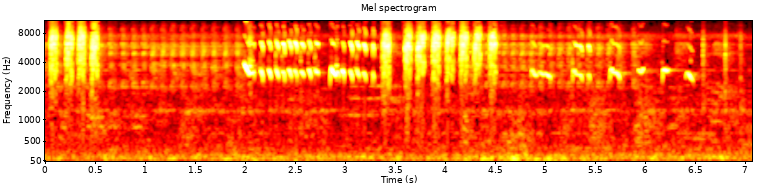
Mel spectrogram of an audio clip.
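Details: Olive-backed sunbird song, played to stir other sunbirds into singing. Opens with loud rapid chips, shifts into quick high trills, bursts of chips again, then a descending series of short slurred whistles.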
